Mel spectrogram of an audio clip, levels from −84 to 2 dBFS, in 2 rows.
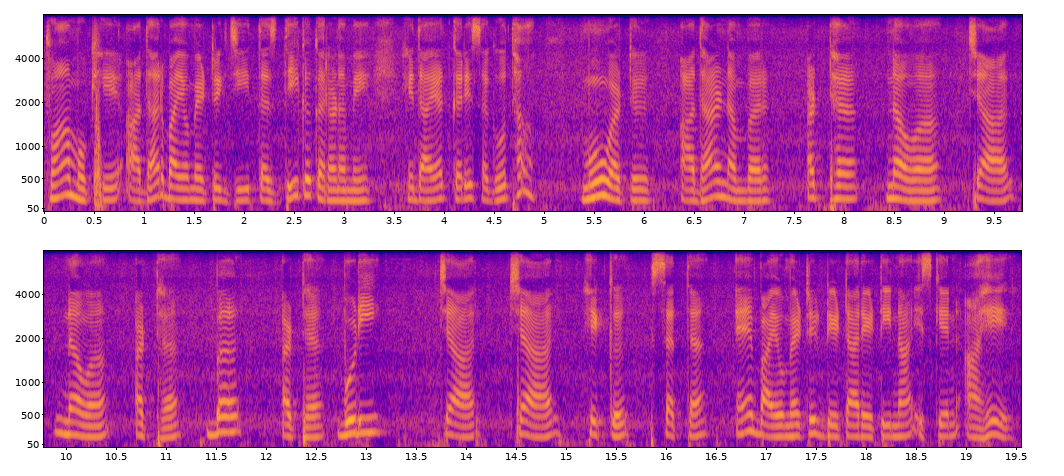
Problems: constant background noise, echo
